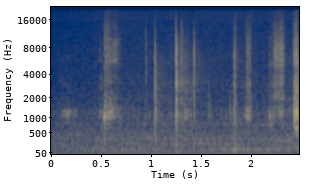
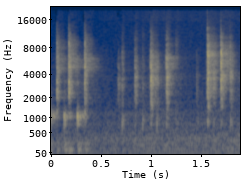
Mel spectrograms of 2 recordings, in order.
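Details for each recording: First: Used Asus ROG Ally X handheld with cracks in its plastic shell from previous opening; sharp creaks and squeaks as the casing is pressed and flexed. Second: Used Asus ROG Ally X handheld: crisp, quick button clicks in small bursts with no rattle or mushiness; buttons tactile and responsive, normal.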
